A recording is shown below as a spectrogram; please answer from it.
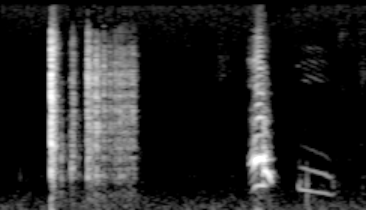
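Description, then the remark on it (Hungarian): Coins drop into a drawer with a sharp clack and a short burst of metallic jingling and rattling, then settle. A young child briefly babbles and coos afterward. “Nem, a pénzt oda ne dugd be, a pénzt az ide kell a fiókba, jó?”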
